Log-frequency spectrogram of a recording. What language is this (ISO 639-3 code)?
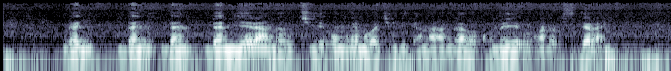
kin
